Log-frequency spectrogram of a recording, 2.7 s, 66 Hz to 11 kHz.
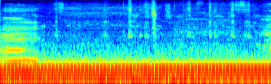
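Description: Engine of a 2013 Hyundai Genesis 2.0t with a boost gauge installed, idling with a steady low rumble and a brief rev at the start, heard close and loud.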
